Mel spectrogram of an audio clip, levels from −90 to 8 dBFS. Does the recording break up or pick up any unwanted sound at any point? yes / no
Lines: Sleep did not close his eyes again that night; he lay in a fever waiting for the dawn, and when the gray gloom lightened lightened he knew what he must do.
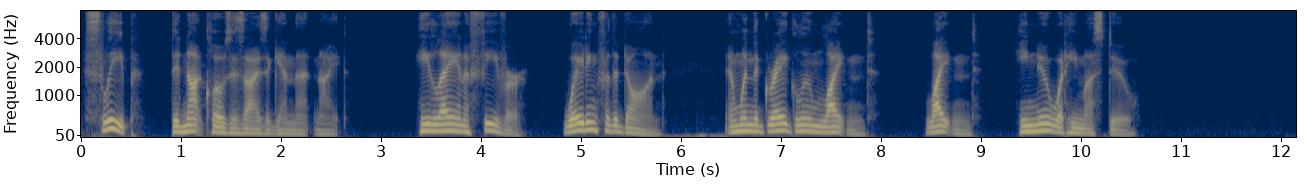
no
